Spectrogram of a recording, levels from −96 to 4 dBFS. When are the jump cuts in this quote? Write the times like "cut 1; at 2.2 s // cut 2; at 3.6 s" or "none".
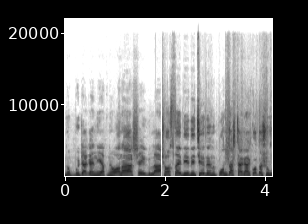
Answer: cut 1; at 1.9 s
